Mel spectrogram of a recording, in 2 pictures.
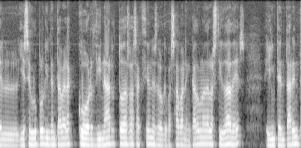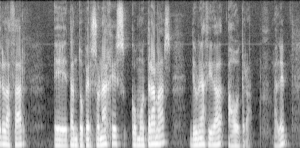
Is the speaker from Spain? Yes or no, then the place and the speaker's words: yes; Barcelona, Catalonia, Spain; yo me tuve que volver a Barcelona, que es de donde soy.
